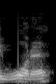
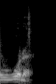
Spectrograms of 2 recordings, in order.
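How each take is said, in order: First: Said in the usual way. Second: Water said wooter, with a rounded oo sound; South Philly water. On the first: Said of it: "They don't say water". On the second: Shown as a demonstration. Actor contrasts standard and South Philly pronunciation of water, in the South Philly accent. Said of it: "They say water".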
